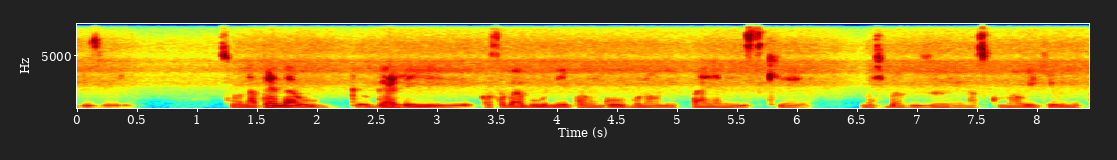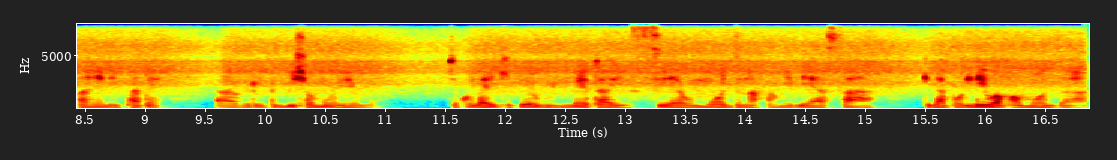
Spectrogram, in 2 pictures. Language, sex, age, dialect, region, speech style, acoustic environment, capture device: Swahili, male, 18-24, Kenya - Nairobi Sheng-influenced, Kenya, relaxed, silence, desktop / macOS / Chrome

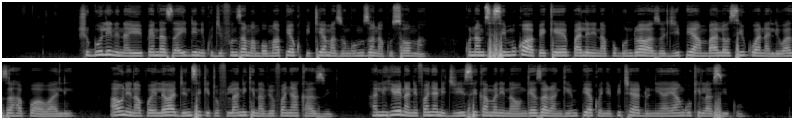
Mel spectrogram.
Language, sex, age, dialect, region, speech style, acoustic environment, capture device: Swahili, female, 18-24, Kenya - Nairobi Sheng-influenced, Kenya, relaxed, nature, mobile / Linux / Chrome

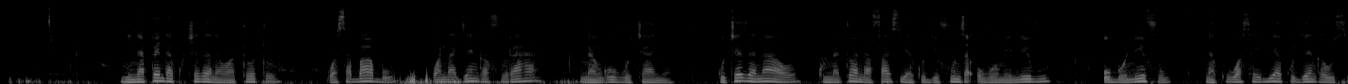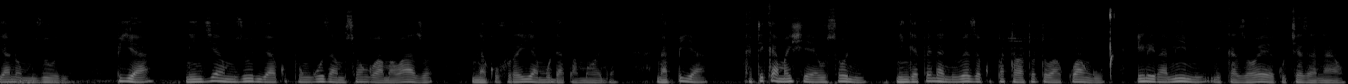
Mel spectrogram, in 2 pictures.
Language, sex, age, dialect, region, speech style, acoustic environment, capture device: Swahili, male, 18-24, Kenya - Mombasa, Kenya, happy; relaxed; focused, people talking; nature, mobile / Linux / Chrome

